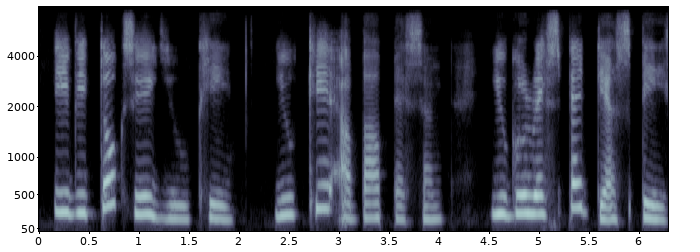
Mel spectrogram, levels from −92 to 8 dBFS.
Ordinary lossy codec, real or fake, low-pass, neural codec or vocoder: none; fake; 7.2 kHz; codec, 32 kHz, 1.9 kbps, SNAC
